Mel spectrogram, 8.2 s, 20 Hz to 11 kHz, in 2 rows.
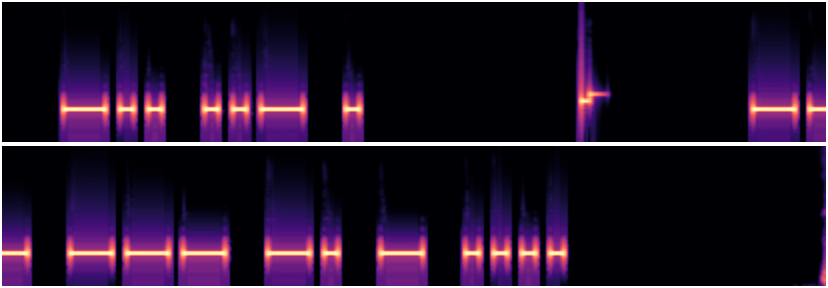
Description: Morse code, heard as a keyed tone, about 17 wpm, 700 Hz. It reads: DUE MONTH
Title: Sets of 5 Words Encore - New Word Drill - 17wpm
